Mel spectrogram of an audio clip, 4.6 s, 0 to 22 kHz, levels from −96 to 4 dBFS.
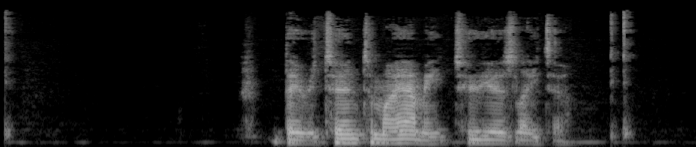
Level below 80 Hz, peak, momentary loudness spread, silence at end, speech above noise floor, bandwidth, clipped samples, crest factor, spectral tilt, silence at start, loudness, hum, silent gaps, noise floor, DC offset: -74 dBFS; -10 dBFS; 15 LU; 0.45 s; 56 dB; 16 kHz; under 0.1%; 24 dB; -3.5 dB/octave; 0.05 s; -30 LUFS; none; none; -86 dBFS; under 0.1%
